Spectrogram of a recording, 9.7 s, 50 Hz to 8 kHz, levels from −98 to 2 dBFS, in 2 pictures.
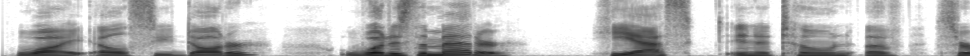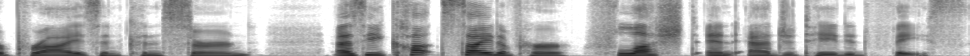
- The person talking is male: No, female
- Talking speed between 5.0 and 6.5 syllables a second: No, 4.5 syllables/s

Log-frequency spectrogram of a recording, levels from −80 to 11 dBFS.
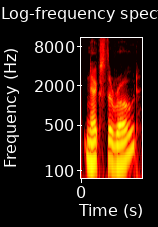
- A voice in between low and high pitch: Yes, medium, 145 Hz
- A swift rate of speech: No, average, 195 wpm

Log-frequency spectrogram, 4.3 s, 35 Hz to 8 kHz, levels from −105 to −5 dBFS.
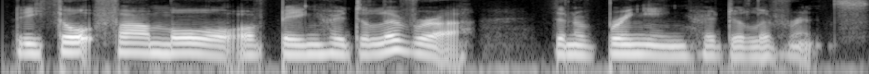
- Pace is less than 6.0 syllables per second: Yes, 5.7 syllables/s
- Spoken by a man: No, female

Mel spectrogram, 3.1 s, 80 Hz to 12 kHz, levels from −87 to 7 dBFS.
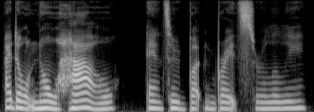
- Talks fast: No, average, 155 wpm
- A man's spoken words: No, female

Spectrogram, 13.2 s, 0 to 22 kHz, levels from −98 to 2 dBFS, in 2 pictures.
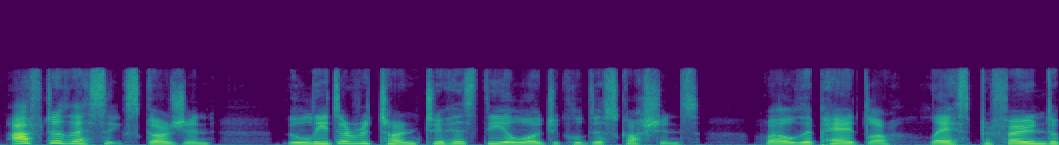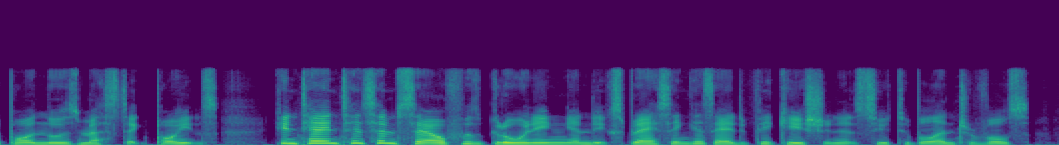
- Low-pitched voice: No, high, 230 Hz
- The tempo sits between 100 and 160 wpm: Yes, slow, 135 wpm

